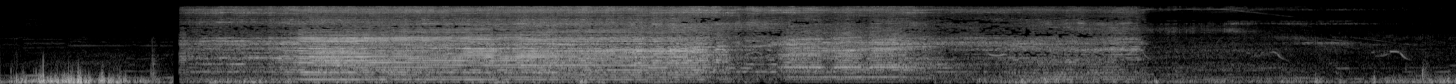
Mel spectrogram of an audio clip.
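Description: Hand-held power cutter cutting a double-corrugated fibre-cement roof tile, trimming its end or corner: a steady whine with grinding noise that starts suddenly about two seconds in, shifts pitch slightly as it bites, and drops away near the end.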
